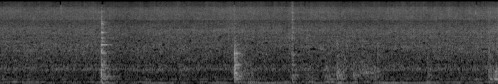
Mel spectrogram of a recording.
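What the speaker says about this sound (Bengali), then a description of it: "চিংড়ি মাছটা ভাজা ভাজা হয়ে এসছে, এবার এই লোটে মাছটা দিয়ে দেবো।" Bombay duck (lote fish) and prawns fry in a pan, a soft continuous sizzle broken by a few sharp clinks of a spatula stirring against the metal.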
